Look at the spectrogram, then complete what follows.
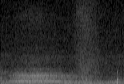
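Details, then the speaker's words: A single slow, airy deep breath in a quiet room as an adult male patient breathes deeply during a chest exam, stethoscope diaphragm at the anterior lung apex; normal deep breathing. "So I usually start fairly high at the apex of the lungs. So, you take a deep breath in and let it out."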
